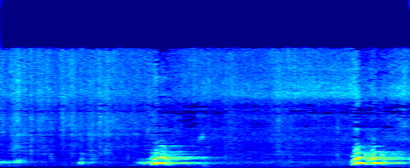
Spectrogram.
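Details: Two young Schipperke dogs playing in backyard snow with deer nearby give two short, sharp barks about two seconds apart, each a bright harmonic burst, after a few faint earlier yips.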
